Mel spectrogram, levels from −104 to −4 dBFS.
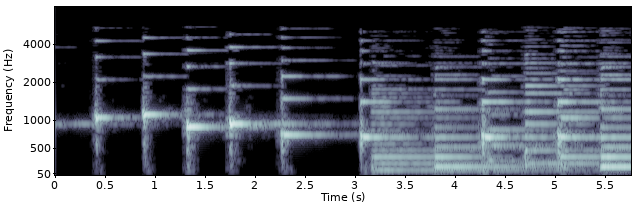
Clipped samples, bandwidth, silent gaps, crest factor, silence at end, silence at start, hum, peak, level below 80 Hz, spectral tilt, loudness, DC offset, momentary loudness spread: under 0.1%; 5.8 kHz; none; 18 dB; 0 s; 0.05 s; none; -10 dBFS; -66 dBFS; -10 dB/octave; -29 LUFS; under 0.1%; 11 LU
